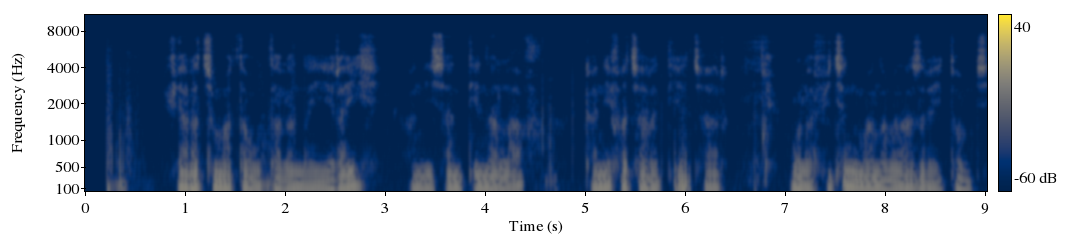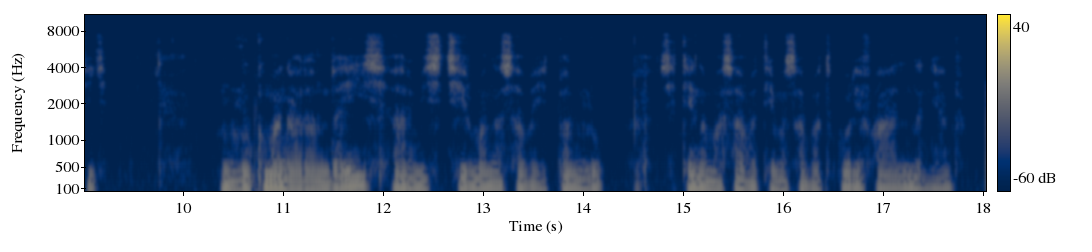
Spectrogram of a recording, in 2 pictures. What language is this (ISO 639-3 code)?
mlg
